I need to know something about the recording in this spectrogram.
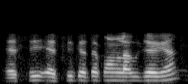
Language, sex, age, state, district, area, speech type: Odia, male, 45-60, Odisha, Sambalpur, rural, conversation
